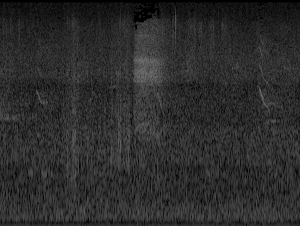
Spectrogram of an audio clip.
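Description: A small monkey's feet rustle through dry leaves.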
